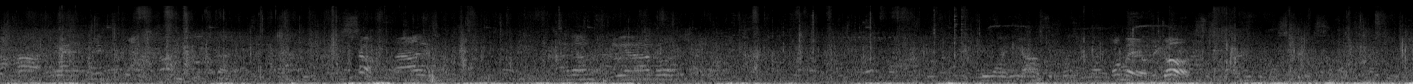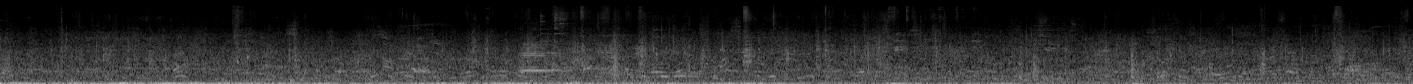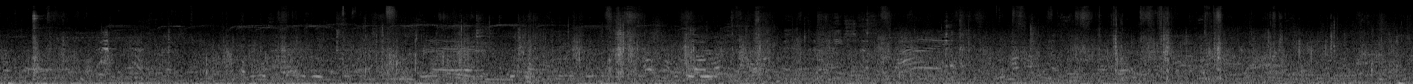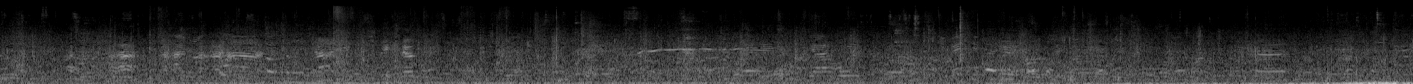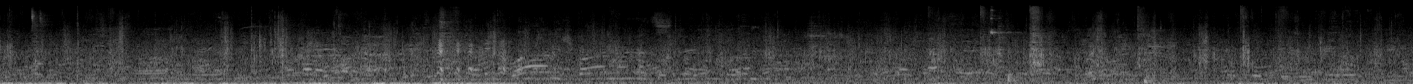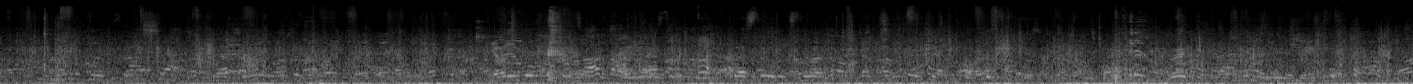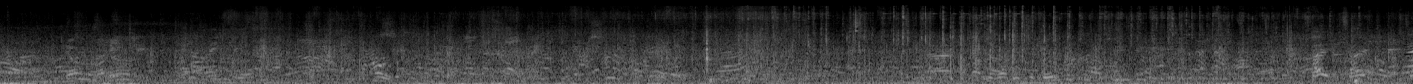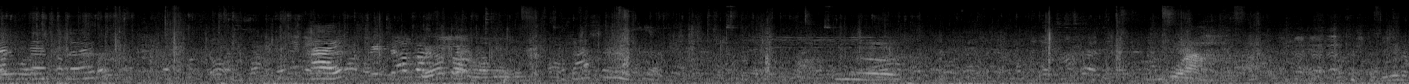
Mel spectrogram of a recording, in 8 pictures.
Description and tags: Street market on the Helvetiaplatz in Zurich
fleamarket, gravel, gravelspace, h1, helvetiaplatz, market, outdoor, people, selling, stereo, street, switzerland, talking, wave, zoom, zurich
